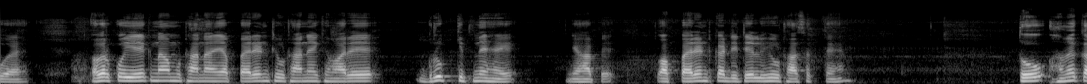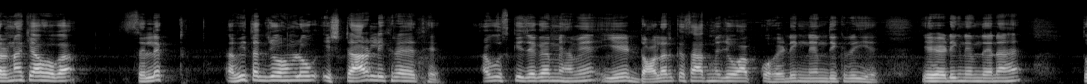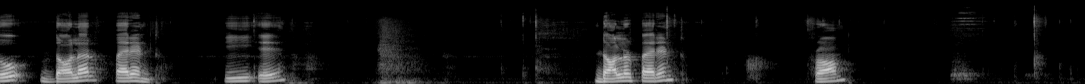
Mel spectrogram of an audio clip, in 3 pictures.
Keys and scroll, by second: 10.1 ctrl+n, 15.4 space, 28.0 space, 31.7 space.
